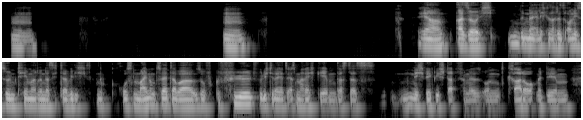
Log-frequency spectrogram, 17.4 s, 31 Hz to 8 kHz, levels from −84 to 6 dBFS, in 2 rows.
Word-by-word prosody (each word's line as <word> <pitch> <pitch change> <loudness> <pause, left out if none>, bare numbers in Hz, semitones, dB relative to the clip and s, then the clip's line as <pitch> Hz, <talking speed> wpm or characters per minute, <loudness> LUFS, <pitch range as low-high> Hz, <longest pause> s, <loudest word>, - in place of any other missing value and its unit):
Mhm. 95 0 -6 2.8
Mhm. 100 0 -1 2.5
Ja, 105 0 +4
also 105 -2 +7
ich 100 0 -1
bin 130 -4 -1
da 110 - +5
ehrlich 105 +1 -1
gesagt 105 0 -2
jetzt 110 -2 0
auch 110 - +1
nicht 105 -2 +1
so 110 - +1
im 105 -1 +1
Thema 105 0 0
drin, 105 0 -1
dass 100 0 0
ich 105 - -11
da 100 -2 -1
wirklich 100 -1 -3
'ne 105 -1 -6
große 105 +1 -4
Meinung 110 +2 +2
zu 110 - +2
hätte, 110 0 +3
aber 100 -2 +4
so 105 -1 -3
f 100 +1 -6
gefühlt 125 -2 +3
würde 110 - +1
ich 110 - -1
dir 110 - -3
da 105 - +2
jetzt 100 0 -2
erst 100 - -4
mal 105 - -2
recht 100 0 -3
geben, 90 -2 -3
dass 95 +2 -3
das 95 0 -3 0.2
nicht 105 -2 -3
wirklich 100 0 -2
stattfindet 95 -2 -4
und 90 +1 -10
gerade 100 0 +2
auch 95 - -2
mit 95 +1 -8
dem, 95 +1 -5
100 Hz, 165 wpm, -30 LUFS, 100-110 Hz, 2.8 s, also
